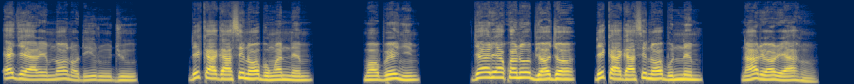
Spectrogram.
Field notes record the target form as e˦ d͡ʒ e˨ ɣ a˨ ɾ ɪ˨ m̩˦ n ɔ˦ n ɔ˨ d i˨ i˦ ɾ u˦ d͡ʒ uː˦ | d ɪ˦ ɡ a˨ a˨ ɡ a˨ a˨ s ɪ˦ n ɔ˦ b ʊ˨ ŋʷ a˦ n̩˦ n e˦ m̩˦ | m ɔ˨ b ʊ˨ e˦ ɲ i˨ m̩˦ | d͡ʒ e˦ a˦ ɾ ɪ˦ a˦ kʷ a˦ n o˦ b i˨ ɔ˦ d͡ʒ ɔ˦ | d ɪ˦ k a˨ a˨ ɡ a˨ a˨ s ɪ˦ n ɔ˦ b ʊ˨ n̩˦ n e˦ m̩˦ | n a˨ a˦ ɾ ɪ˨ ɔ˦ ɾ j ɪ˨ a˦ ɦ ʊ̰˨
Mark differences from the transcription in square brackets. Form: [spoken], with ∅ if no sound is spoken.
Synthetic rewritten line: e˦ d͡ʒ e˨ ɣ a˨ ɾ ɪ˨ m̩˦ n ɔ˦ n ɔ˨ d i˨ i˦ ɾ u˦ d͡ʒ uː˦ | d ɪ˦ [k] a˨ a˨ ɡ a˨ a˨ s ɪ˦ n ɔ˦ b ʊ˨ ŋʷ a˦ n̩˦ n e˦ m̩˦ | m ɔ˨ b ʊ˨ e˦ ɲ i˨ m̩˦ | d͡ʒ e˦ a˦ ɾ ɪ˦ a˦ kʷ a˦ n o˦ b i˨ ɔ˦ d͡ʒ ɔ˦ | d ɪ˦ k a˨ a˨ ɡ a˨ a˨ s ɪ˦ n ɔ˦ b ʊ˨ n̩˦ n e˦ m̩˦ | n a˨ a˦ ɾ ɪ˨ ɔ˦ ɾ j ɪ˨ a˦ ɦ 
